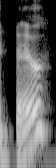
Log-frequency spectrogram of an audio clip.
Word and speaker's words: Bexar: It's spelled Bexar, but yes, pronounced Bear.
